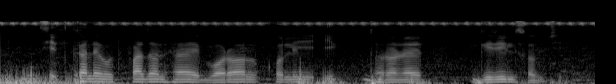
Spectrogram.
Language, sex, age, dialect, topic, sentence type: Bengali, female, 18-24, Jharkhandi, agriculture, statement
